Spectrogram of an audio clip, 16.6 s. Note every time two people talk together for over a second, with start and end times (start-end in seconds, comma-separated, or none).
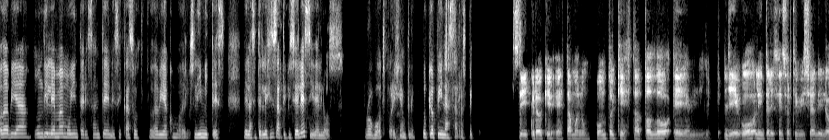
none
